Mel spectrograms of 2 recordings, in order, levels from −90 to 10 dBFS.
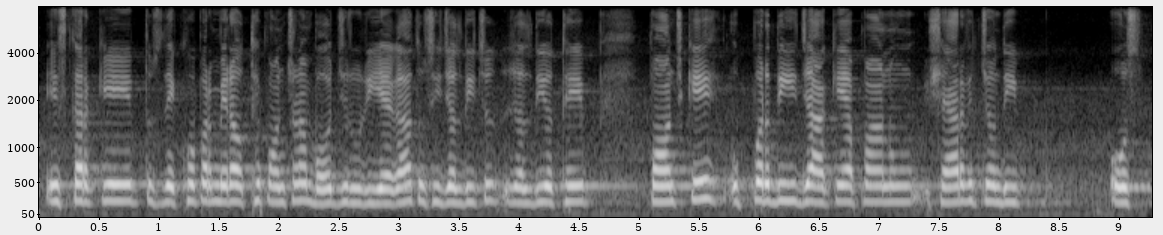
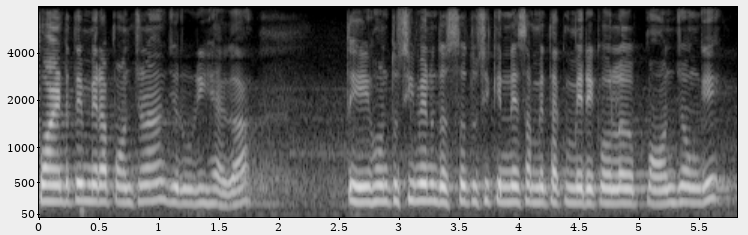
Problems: background sounds at intervals, background conversations at intervals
